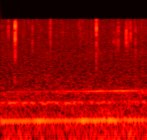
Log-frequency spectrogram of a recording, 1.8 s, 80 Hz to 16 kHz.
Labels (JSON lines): {"label": "anthrophony, boat engine", "recorder": "SoundTrap 300"}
